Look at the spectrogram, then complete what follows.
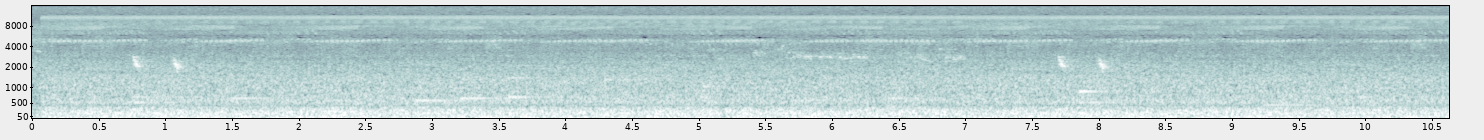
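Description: Insects trilling in the countryside: a steady high-pitched whine with a pulsing chirr beneath it, over a constant rushing background. Short chirps, likely from a bird, come about a second in and again near eight seconds.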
